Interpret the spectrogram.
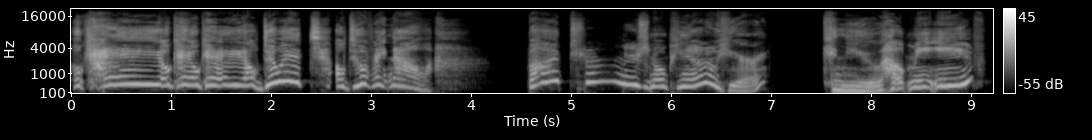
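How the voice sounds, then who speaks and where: A woman voicing a playful, impulsive young female pop star in a video game, expressive and teasing with girlish reactions. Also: extremely high pitch, takes it slowly, no echo, clean studio sound, heavily acted. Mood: pleading, cheerful. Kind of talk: animated video game voice acting.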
